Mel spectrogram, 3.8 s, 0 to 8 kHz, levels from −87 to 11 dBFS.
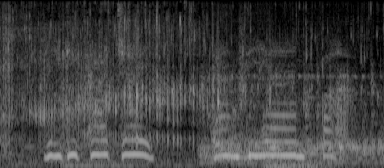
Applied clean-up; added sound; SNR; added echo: none; Sink (filling or washing); 5 dB; none.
